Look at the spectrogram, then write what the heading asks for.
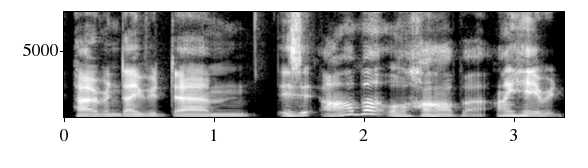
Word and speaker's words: Harbour: Well, I mean, it's spelled H-A, so I assume it's Harbour. So is Herbs. Right. Well, those are herbs. But, yeah, but you're still pronouncing the H, aren't you?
